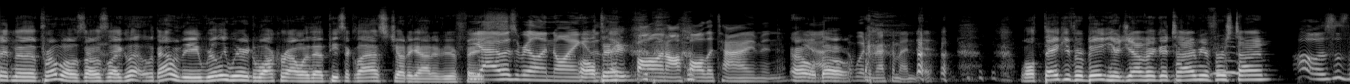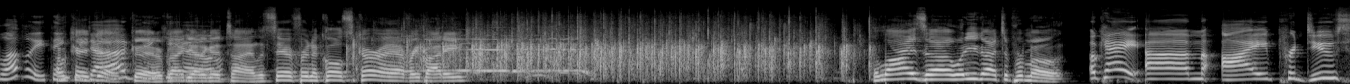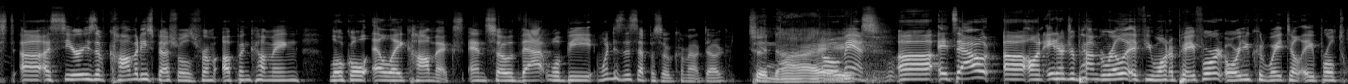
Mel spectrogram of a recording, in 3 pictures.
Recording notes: Live from the Dynasty Typewriter in Los Angeles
